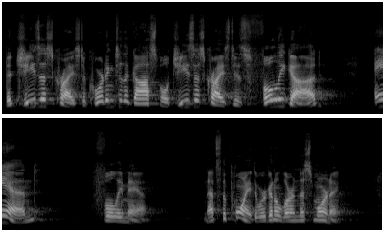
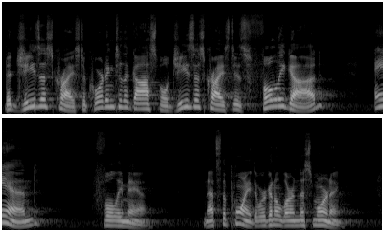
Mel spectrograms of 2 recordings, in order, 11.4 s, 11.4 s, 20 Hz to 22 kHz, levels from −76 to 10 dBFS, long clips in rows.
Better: second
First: thin; very; fading below 300 Hz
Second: none

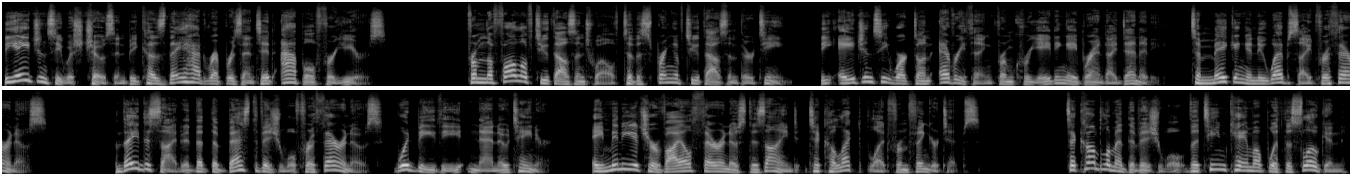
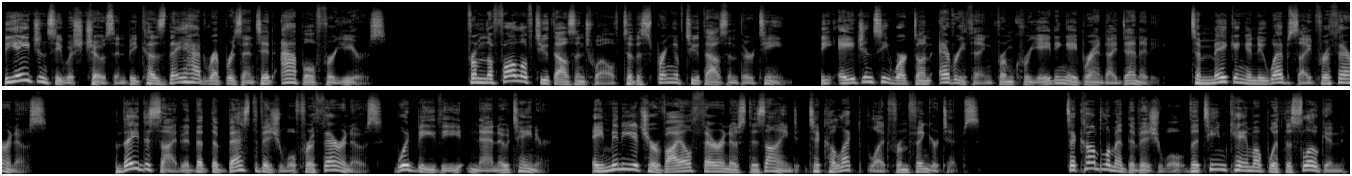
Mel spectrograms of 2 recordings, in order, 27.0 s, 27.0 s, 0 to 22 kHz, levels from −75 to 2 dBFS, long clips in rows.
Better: neither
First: none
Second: none

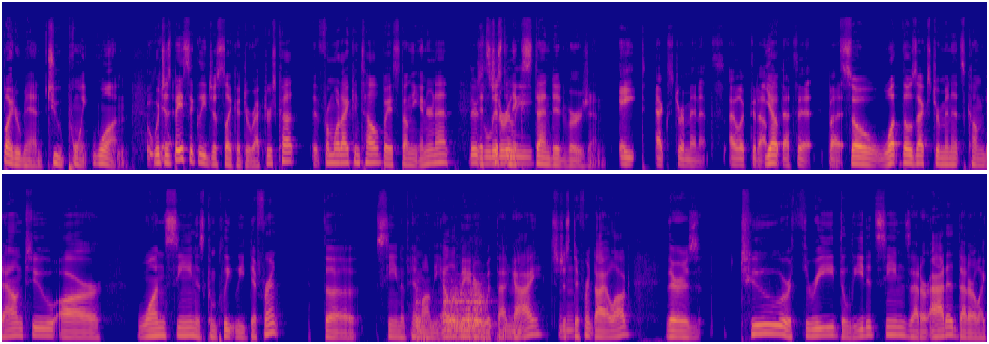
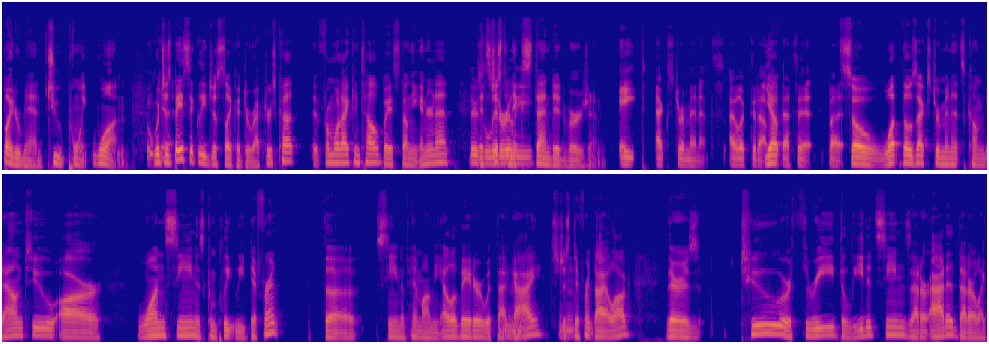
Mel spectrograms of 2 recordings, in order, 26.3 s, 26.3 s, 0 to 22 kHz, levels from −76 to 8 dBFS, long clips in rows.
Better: second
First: clattering dishes; loud; from 19 to 20 s; peak 1 dB above the speech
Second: none

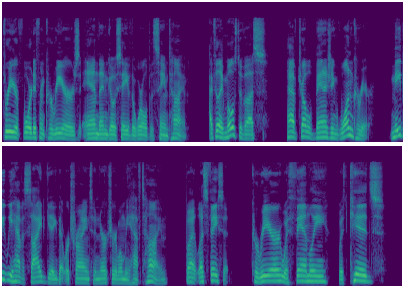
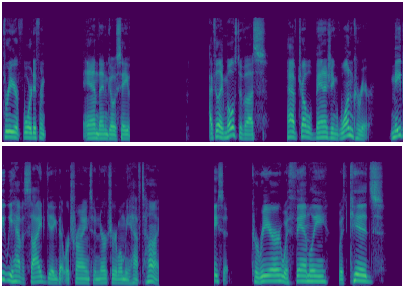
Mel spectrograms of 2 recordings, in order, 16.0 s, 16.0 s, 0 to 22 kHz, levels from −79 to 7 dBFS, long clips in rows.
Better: first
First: none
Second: audio cutting out; at 1 s for 0.5 s, at 2.5 s for 1 s and at 11 s for 1 s

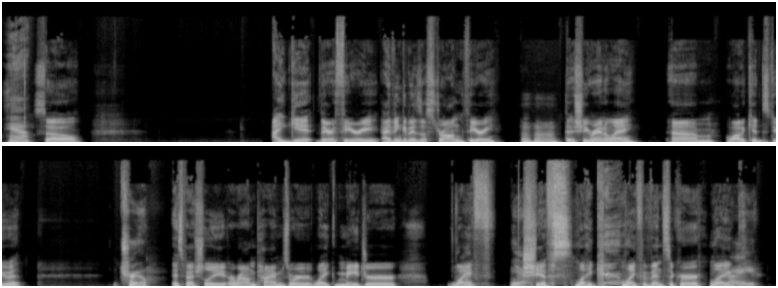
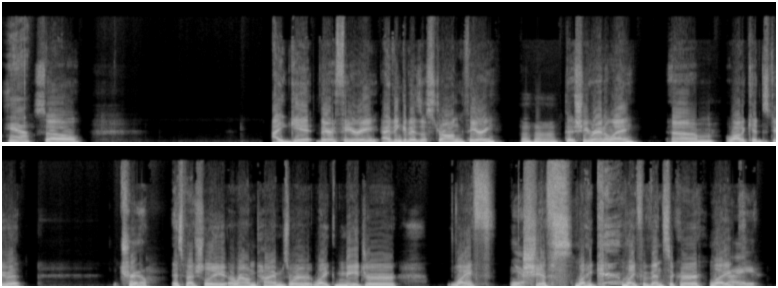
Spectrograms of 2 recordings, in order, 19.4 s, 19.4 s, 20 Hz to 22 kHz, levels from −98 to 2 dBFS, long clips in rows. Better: first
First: none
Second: distortion; slight; 7% of the sound clipped

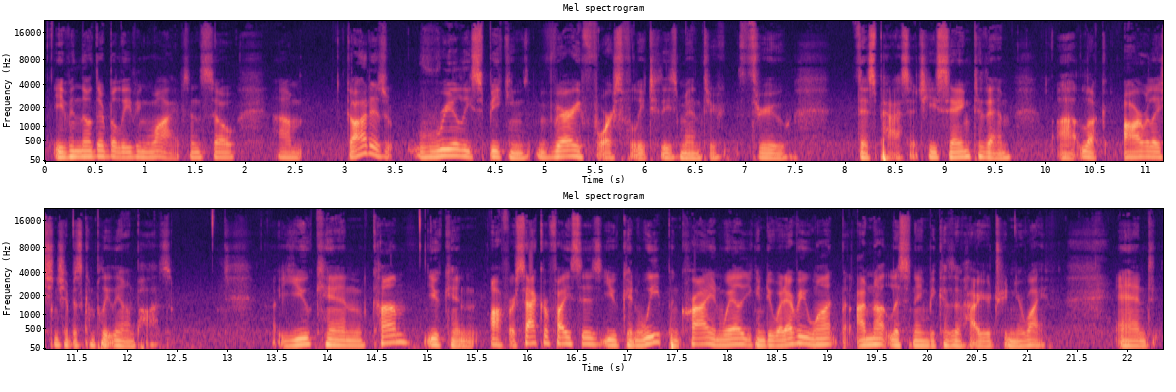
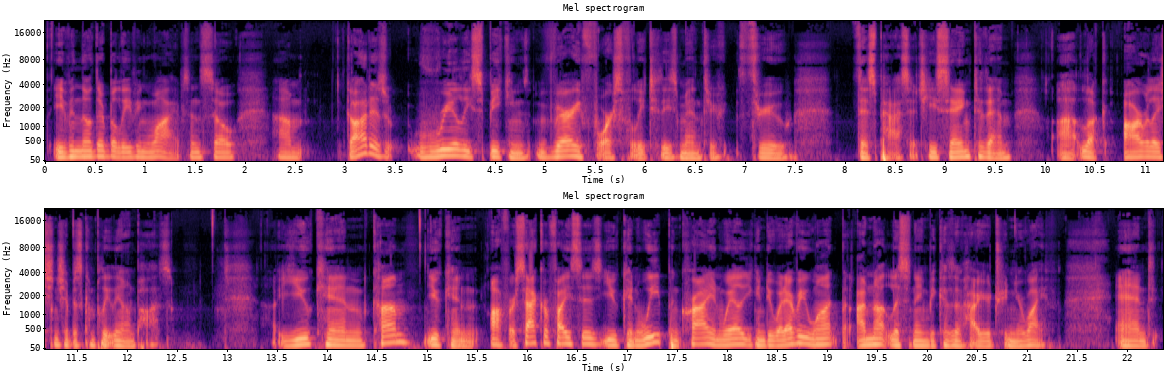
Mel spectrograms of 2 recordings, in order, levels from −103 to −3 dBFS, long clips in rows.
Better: second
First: hiss; faint; throughout; 25 dB below the speech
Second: none

